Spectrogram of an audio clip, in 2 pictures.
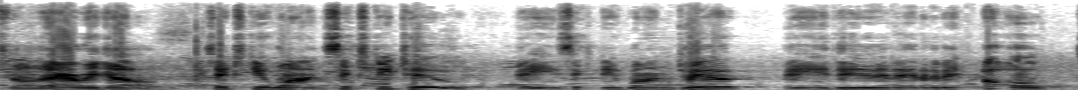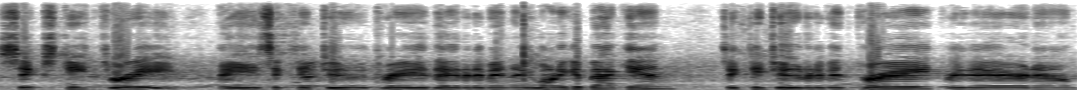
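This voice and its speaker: A man's voice: high voice, a bit bright. A man calling an outdoor farm auction, chanting bids in a rhythmic patter with jovial asides. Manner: rhythmic rapid number chanting, jovial banter. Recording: distant PA voice over crowd.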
